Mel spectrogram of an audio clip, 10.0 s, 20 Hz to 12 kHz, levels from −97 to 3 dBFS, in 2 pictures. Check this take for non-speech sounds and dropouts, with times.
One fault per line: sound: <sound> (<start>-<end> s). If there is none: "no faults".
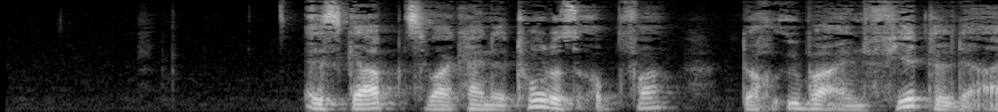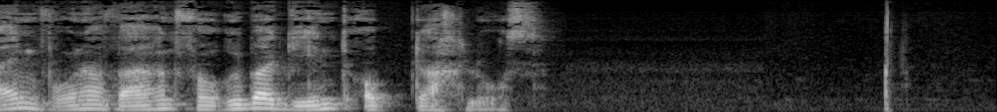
no faults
